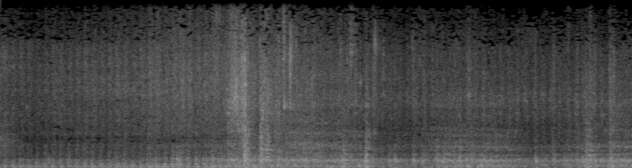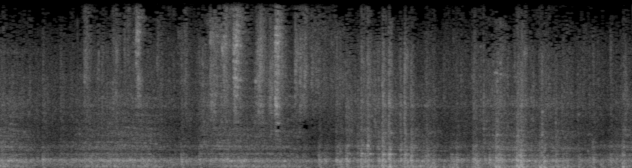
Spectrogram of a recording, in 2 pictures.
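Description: A train running past: a steady rumble of rolling coaches with irregular wheel clatter over the rails.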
